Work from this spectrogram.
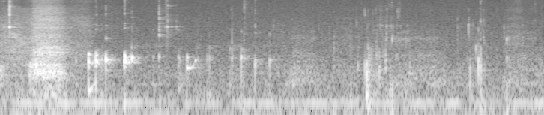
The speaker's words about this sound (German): Wirklich, der, der Schluck ging runter und ich dachte mir, Nanu, ob er, ob er da Wasser reingefüllt hat?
